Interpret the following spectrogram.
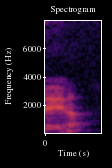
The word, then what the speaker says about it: heir: Certain words beginning with the letter, the consonant letter H, remains silent.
